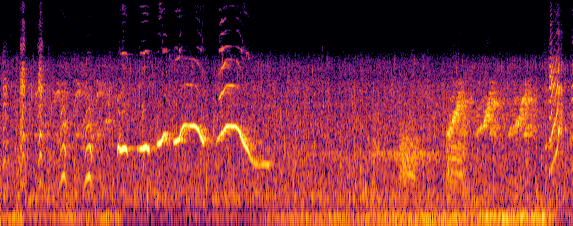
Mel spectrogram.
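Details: Hwamei song for training songbirds, over running water: a set of clear whistles climbing upward in steps, ending in a loud falling slur. Scattered chirps follow.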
